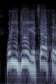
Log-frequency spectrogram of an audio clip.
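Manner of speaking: high, loud mock referee protest; mock baffled ref. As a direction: play the flustered ref calling it out. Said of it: "The ref's like".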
